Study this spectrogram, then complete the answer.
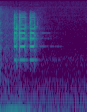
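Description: A short burst of bright electronic phone tones, three quick beeps close together, chimes loudly from a phone not set to silent, then fades into quiet room hiss.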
